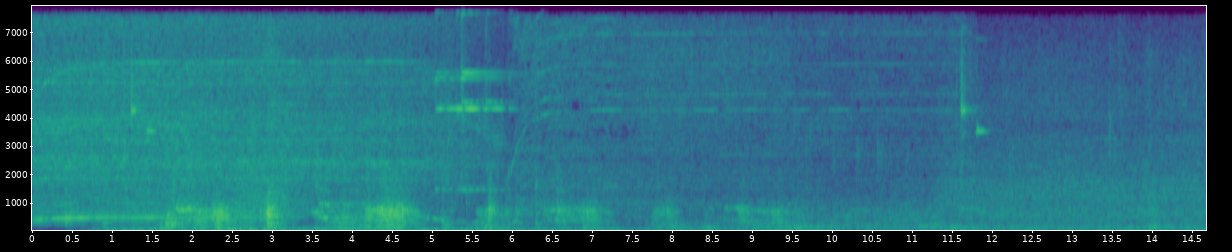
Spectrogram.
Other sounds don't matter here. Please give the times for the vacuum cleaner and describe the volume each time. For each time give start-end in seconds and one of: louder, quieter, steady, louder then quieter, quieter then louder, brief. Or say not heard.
0.0-14.6 quieter.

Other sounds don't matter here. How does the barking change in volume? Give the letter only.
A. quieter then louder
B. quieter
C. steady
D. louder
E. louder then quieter
B.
